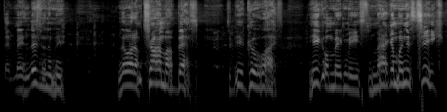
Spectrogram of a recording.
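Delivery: complaining wife. Acted. Wife voiced complaining about husband.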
